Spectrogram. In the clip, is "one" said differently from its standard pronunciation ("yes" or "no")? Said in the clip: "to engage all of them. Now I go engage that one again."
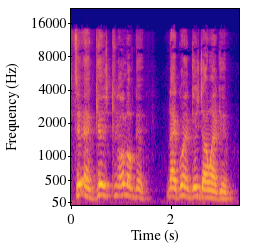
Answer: yes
